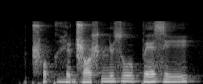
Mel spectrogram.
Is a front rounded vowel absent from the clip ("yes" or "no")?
no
